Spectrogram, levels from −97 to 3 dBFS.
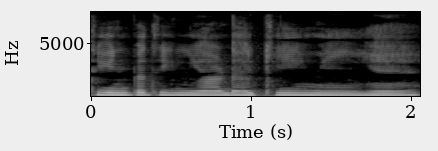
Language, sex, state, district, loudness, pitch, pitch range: Urdu, female, Andhra Pradesh, Anantapur, -35 LUFS, 190 Hz, 185-200 Hz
